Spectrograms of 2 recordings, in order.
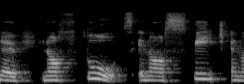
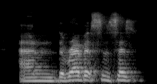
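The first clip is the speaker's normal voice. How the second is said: ordinary delivery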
